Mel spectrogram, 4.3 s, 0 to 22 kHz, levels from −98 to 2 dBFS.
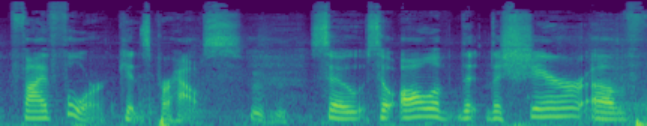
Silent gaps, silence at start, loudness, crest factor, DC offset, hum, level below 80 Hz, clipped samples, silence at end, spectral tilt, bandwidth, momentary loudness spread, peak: none; 0.1 s; -24 LUFS; 18 dB; under 0.1%; none; -42 dBFS; under 0.1%; 0 s; -4 dB/octave; over 20 kHz; 9 LU; -8 dBFS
